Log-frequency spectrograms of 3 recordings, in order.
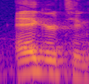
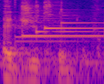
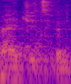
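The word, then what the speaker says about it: Egerton: before I signed on my name is pronounced Edon Taran Edon but thank you for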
